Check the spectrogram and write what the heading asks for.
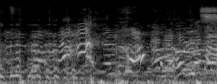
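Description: Young children's voices chattering and calling out while they play, several high voices overlapping.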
